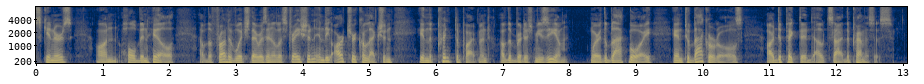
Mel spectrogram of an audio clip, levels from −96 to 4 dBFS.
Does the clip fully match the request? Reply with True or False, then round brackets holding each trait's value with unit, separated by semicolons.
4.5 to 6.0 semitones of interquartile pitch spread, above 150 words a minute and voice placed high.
False (5.4 semitones; 170 wpm; 110 Hz)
